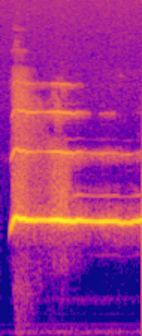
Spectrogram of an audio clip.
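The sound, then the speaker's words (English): A person whistles one clear, sustained, steady tone, imitating the tones someone was said to whistle, alone and without talk. “not like a song, but like he was whistling tones where he would just go”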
